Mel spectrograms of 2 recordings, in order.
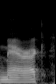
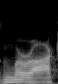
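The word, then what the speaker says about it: Marrok: you pronounce his name it's not Merrick it's morocc as valence gold pronounces it only Morgan ellisbeth really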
